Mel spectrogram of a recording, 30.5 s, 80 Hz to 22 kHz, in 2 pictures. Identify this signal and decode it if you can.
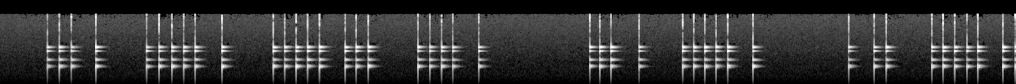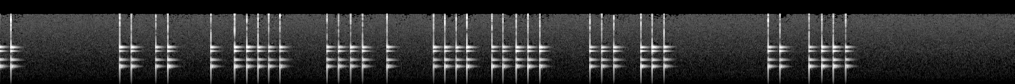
Tap code, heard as taps on a metal pipe, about 6 knocks a second. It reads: LVXQ LV BX GEQUN I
